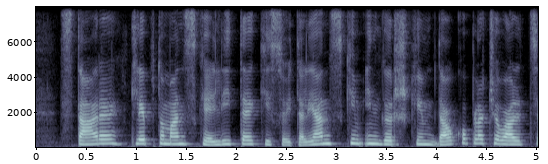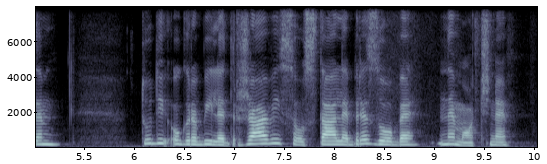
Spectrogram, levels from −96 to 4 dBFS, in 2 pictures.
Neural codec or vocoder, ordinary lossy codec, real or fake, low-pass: none; none; real; none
